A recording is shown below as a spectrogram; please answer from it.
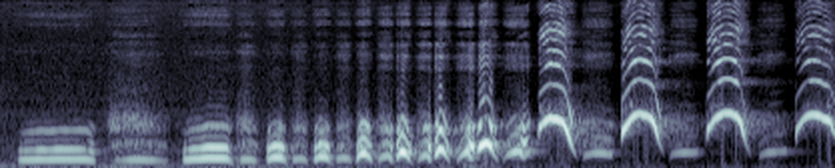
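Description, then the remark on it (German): Chimpanzee calls build from low, breathy hoots into a quickening series of panting cries, then peak in several loud, shrill screams. The vivid calling comes alone, with no talking. “Da gibt es Flüstern und Lachen, das Klagen der Babys und die lauten Rufe quer durchs Tal, bei denen jeder seinen eigenen Klang hat.”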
